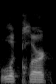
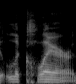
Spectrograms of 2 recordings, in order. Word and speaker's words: Leclerc: It looks like Leclerc, but it is actually Leclerc.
